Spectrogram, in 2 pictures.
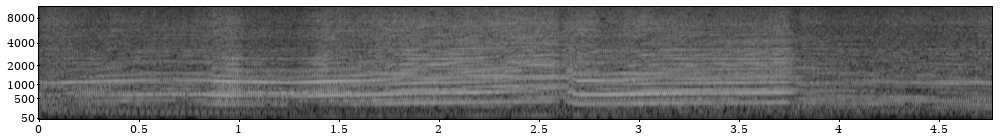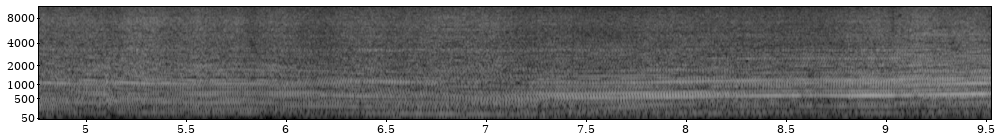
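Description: A motorcycle engine revs high and shifts gears as it speeds along.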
